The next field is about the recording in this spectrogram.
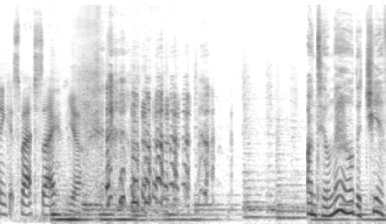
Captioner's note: couple laughing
